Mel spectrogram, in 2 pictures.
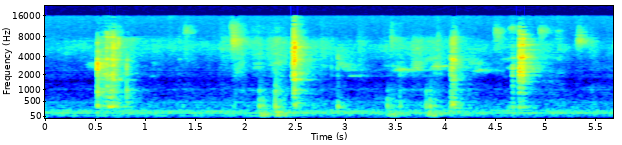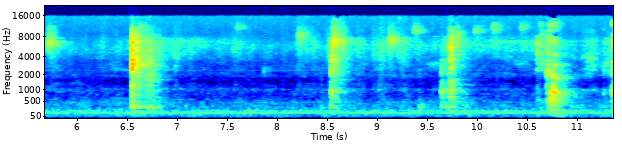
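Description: A knife cuts cuttlefish into small pieces on a board, producing a series of distinct, irregularly spaced chops and taps under someone talking throughout.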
